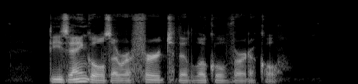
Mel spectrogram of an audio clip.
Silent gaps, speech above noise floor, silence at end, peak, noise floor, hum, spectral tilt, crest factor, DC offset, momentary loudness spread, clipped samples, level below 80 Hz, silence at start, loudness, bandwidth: none; 45 dB; 0.75 s; -6 dBFS; -71 dBFS; none; -3.5 dB/octave; 20 dB; under 0.1%; 12 LU; under 0.1%; -54 dBFS; 0.5 s; -25 LUFS; 11.5 kHz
